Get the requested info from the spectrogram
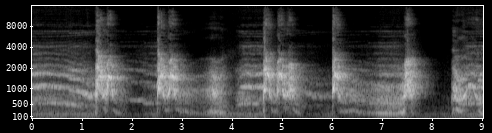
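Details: Pomeranian barking at a flashlight that plays animal sounds, with drawn-out, half-howled barks in pairs repeating roughly every one and a half seconds and a steady low electronic hum between them.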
